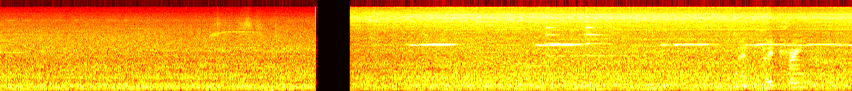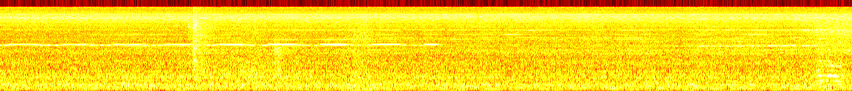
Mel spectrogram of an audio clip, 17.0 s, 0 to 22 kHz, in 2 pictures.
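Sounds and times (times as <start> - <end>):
train equipment humming: 3.6 - 17.0
high steady tone: 5.3 - 13.0.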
